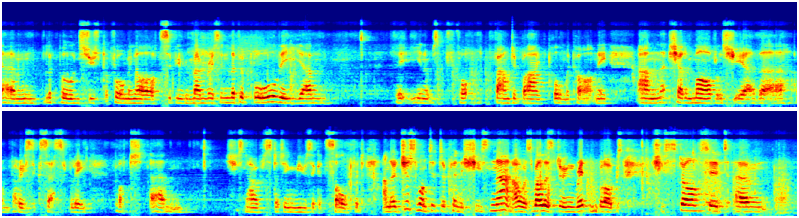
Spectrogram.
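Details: Adult woman speaking; normal speech.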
